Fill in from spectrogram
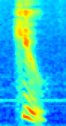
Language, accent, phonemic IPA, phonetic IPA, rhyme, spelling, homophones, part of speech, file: English, US, /hju/, [ç(j)u̟], -uː, hue, hew / Hugh / Hiw, noun, En-us-hue.ogg
- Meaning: 1. A color, or shade of color; tint; dye 2. The characteristic related to the light frequency that appears in the color, for instance red, yellow, green, cyan, blue or magenta 3. Character; aspect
